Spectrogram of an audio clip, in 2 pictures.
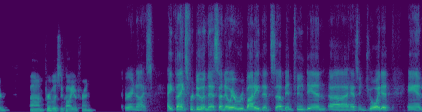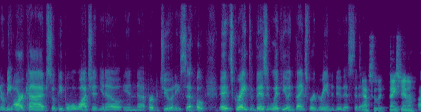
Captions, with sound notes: and I'm privileged to call you a friend. - Very nice. Hey, thanks for doing' this. I know everybody that's been tuned in has enjoyed it, and it'll be archived so people will watch it in perpetuity. (laughs) So it's great to visit with you, and thanks for agreeing' to do this today. - Absolutely, thanks, J-Mo.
